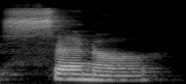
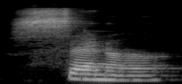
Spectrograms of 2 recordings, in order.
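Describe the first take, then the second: First: The final R sound is pronounced. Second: The same.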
